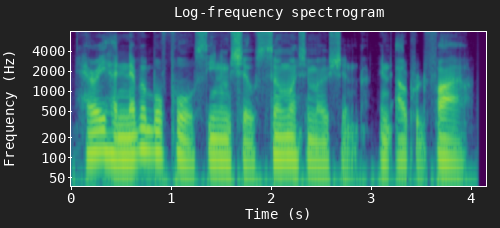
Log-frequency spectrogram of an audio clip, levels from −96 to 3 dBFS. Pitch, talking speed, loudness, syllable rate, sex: 100 Hz, 190 wpm, -19 LUFS, 5.7 syllables/s, male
